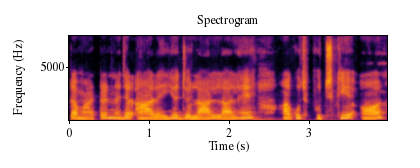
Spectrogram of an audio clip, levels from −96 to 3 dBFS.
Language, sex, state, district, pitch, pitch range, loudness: Hindi, female, Uttar Pradesh, Jalaun, 225 Hz, 210-235 Hz, -15 LUFS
